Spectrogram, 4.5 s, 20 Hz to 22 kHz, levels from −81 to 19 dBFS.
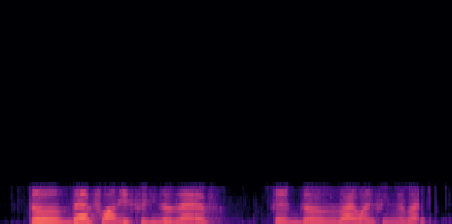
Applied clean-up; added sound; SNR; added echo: neural separator model SepFormer DNS4.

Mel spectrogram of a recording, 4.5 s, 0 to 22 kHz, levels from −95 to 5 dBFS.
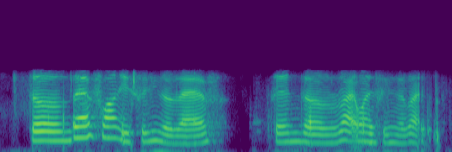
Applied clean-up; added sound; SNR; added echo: neural mask model Resemble Enhance denoiser.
